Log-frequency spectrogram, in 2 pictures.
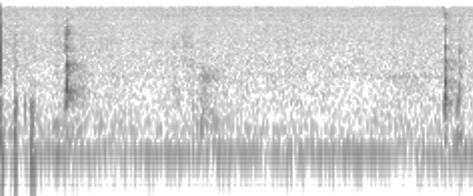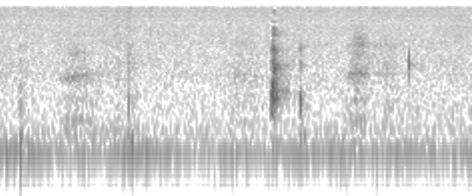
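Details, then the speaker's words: Infant boy's first hiccups, his third bout that day: about three sharp hiccup clicks, each followed by a small catch of breath, in a quiet humming room; hiccups. "Oh, Mr. Man's got the hiccups."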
